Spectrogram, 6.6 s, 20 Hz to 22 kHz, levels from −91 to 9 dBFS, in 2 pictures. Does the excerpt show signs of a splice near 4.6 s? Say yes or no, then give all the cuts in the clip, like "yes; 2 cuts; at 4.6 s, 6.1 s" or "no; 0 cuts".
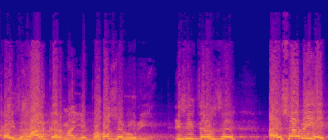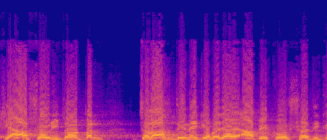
no; 1 cut; at 1.6 s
